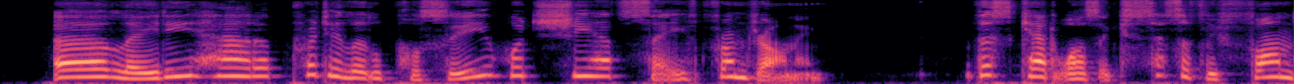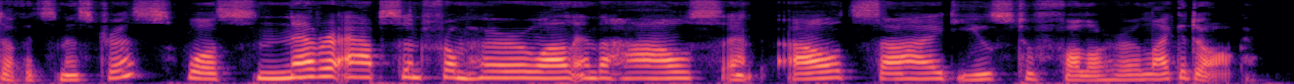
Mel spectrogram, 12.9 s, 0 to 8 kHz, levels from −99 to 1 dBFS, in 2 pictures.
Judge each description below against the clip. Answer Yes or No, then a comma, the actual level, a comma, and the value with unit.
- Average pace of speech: Yes, average, 180 wpm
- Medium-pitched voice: No, high, 230 Hz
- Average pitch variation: No, wide, 5.8 semitones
